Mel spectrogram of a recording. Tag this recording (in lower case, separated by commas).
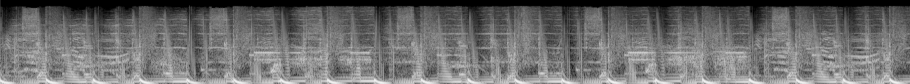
electronic dance music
